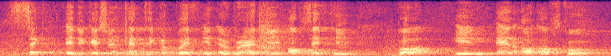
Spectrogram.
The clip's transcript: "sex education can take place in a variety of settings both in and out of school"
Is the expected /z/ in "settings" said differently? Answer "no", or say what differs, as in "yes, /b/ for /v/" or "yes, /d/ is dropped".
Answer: yes, /z/ is dropped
